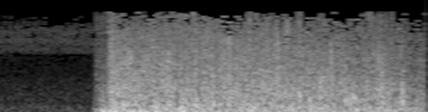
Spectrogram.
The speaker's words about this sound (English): That was the bomb that still makes Kent jump.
